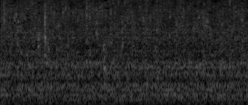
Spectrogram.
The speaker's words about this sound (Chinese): 我立在洗手盆前。打开水龙头，哗啦哗啦，不停的在冲洗着双手。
